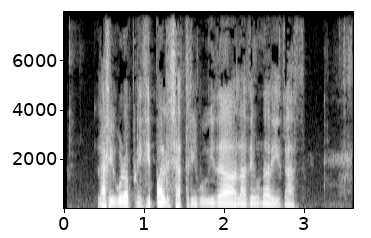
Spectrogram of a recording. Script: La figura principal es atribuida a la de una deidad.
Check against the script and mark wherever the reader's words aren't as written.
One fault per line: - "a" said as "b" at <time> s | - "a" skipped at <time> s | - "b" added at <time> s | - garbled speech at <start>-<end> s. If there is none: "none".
none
